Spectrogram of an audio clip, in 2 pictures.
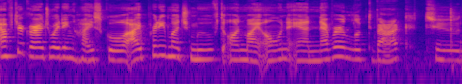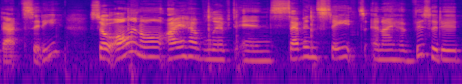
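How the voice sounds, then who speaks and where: A woman in a plain, everyday voice speaks fairly slowly at a medium pitch with an American accent. Her pitch variation is ordinary. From US South (Georgia). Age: 20s. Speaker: beauty vlogger. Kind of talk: casual get-ready-with-me vlog.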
